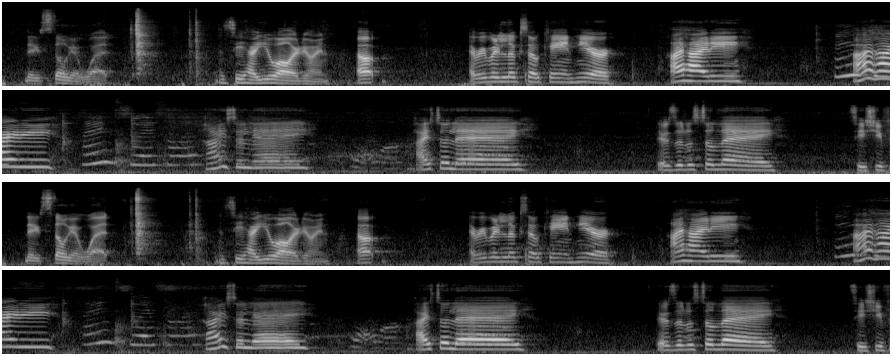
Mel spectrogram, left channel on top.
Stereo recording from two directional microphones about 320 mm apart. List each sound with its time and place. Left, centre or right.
0.2 s speech: centre
2.1 s speech: centre
8.5 s speech: centre
10.9 s a woman's voice: centre
13.0 s a woman's voice: centre
15.4 s a woman's voice: centre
